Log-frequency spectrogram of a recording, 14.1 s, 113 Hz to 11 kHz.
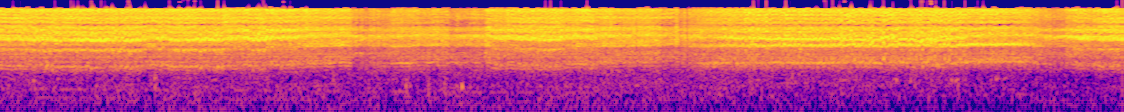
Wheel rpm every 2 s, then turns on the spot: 210, 220, 230, 220, 220, 210, 220.
none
